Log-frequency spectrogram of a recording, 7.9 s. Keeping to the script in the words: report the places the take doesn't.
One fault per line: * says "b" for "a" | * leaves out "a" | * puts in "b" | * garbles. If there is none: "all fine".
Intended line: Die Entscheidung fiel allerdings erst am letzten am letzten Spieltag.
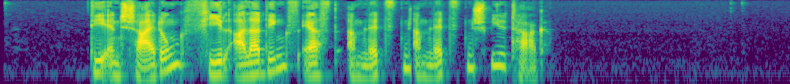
all fine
